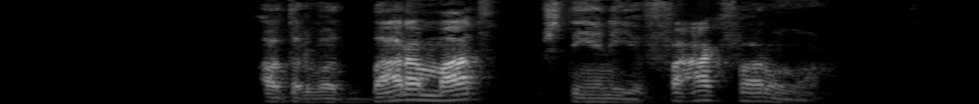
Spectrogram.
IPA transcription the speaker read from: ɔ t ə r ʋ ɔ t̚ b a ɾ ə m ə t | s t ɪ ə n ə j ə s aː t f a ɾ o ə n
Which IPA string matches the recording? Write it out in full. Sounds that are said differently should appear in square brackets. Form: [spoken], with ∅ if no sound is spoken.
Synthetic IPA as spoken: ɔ t ə r ʋ ɔ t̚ b a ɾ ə m [a] t | s t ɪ ə n ə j ə [f] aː [k] f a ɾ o ə n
